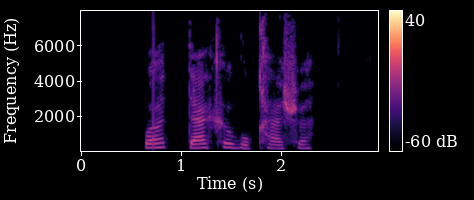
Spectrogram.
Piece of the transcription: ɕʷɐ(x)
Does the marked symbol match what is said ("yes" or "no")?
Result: no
